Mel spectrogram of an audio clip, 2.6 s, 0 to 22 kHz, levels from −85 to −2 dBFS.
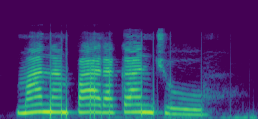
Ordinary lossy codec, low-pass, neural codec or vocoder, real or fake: Opus, 16 kbps; 7.2 kHz; none; real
